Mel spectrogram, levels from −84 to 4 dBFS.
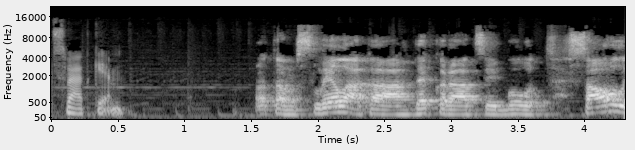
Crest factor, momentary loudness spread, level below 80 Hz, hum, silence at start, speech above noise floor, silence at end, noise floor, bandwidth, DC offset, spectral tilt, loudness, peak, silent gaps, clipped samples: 14 dB; 15 LU; -52 dBFS; none; 0 s; 33 dB; 0 s; -46 dBFS; 15.5 kHz; under 0.1%; -2.5 dB/octave; -12 LUFS; 0 dBFS; none; under 0.1%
